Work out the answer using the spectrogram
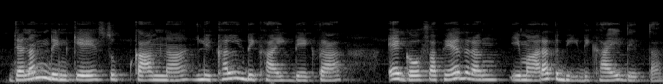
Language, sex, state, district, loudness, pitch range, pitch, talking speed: Bhojpuri, female, Bihar, Gopalganj, -20 LUFS, 195-225 Hz, 210 Hz, 115 wpm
